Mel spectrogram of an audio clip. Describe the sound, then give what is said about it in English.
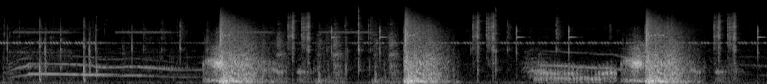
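Three heavy, booming shotgun blasts fired at dogs in a horror video game, spaced about two seconds apart over a bed of sustained tonal game music and ambience. “Oh, there's a dog out here. I'm going to shotgun it.”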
